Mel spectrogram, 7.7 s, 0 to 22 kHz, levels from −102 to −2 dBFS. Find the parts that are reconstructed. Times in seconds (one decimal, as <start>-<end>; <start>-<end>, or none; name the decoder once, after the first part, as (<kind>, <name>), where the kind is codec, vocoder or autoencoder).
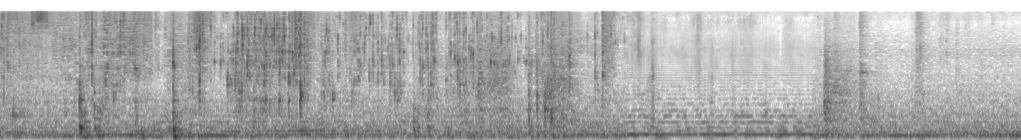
4.7-6.1 (vocoder, BigVGAN v2)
